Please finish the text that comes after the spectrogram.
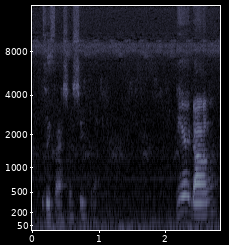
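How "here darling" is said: higher, cheery auntie order; old cab driver. Acted. Driver telling passenger to buckle up, high cheery voice. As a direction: chirp the safety rule.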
